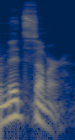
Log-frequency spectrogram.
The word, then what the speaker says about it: Midsommar: talk about midsomar or mid-summer but it's it's it's spelled somar but it's just mid-summer omar somewhere summer i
